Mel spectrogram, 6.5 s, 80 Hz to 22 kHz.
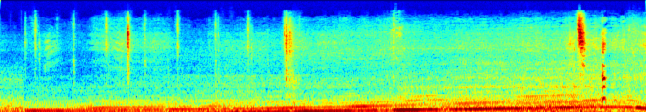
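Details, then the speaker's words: Toyota Corolla 1.8 1ZZ-FE newly turbocharged, first boosted drive, wide-open throttle: pulls with slowly rising drone lacking turbo surge, then a short blow-off whoosh; gauge read only 1 psi boost, cause unknown; exhaust leak noted. "I did see on the boost gauge at wide open throttle there it only read one pound of boost that was it little strange not sure what that's about"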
